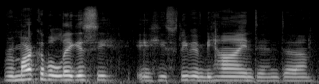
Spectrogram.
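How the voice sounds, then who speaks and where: A woman's voice: lowish voice, flat delivery, moderate pace. A woman hosting a talk show who chats effusively and repeats her words as she talks to her guests. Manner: effusive, repeats herself, warm asides to guests. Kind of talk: casual interview chat.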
